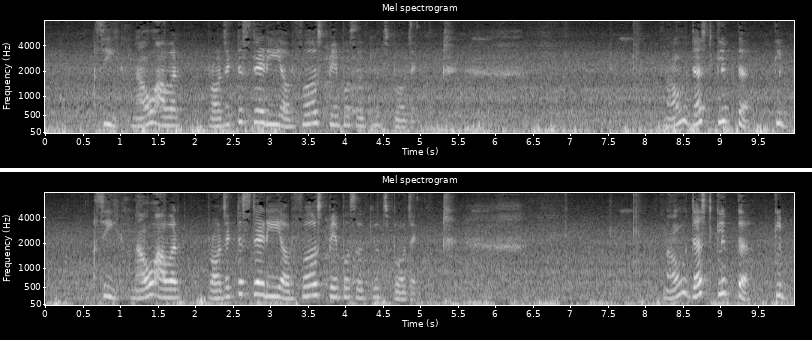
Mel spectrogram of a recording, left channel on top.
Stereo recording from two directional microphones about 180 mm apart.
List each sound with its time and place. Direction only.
0.6 s a woman's voice: 40° right (ahead or behind)
8.4 s a woman's voice: 50° right (ahead or behind)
